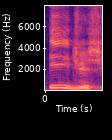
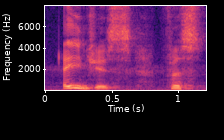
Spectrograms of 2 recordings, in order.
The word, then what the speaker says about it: Aegis: It's pronounced Aegis, you savage. No, it's not, Wintermute GB. You should know better, man. It's Latin. It's Aegis. Aegis is the Latin word for safe.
